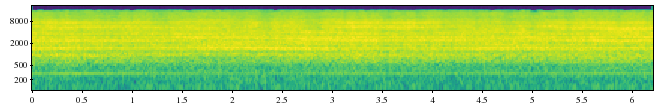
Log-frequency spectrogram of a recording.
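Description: Hot-air heat gun blowing steadily: a loud rush of air with a thin, steady whine, heating flux-covered chips and capacitors on a logic board.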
